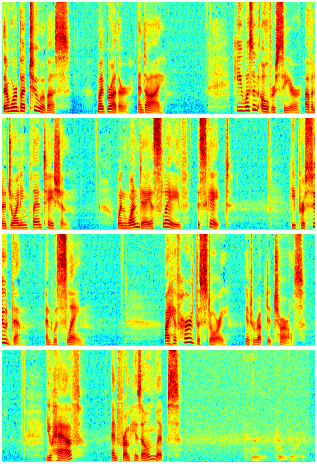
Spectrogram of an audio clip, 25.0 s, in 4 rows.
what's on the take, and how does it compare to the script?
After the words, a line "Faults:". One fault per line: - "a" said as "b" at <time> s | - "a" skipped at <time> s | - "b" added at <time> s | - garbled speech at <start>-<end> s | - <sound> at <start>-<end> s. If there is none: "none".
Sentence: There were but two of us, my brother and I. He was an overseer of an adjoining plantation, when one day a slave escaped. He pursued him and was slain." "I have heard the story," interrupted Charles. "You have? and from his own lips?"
There were but two of us, my brother and I. He was an overseer of an adjoining plantation, when one day a slave escaped. He pursued them and was slain." "I have heard the story," interrupted Charles. "You have? and from his own lips?"
Faults:
- "him" said as "them" at 12.7 s
- laugh at 23.6-24.9 s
